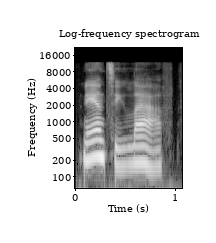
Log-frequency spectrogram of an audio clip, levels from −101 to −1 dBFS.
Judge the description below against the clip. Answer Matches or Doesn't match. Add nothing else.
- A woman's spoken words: Matches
